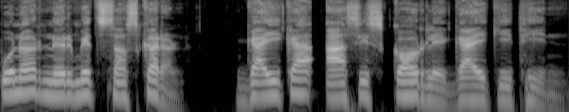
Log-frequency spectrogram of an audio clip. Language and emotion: Nepali, neutral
